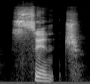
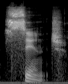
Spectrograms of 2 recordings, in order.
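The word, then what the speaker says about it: sinh: then an H after it and it's actually pronounced cinch don't ask me where the CH comes from but this is pronounced cinch okay well what would this graph look like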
